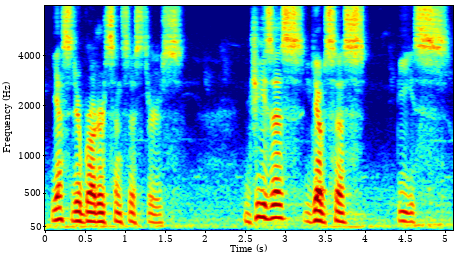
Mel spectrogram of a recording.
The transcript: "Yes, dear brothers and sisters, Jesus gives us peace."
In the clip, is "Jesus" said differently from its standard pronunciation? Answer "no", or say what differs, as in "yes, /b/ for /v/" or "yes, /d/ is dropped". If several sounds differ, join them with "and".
no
